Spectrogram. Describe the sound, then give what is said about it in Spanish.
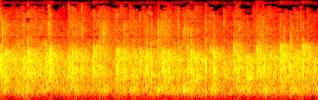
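Audience applause for two speakers at the close of a faith and reason conference, a steady, dense patter of many hands clapping at moderate loudness without pause. “pido un aplauso para ambos ponentes”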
